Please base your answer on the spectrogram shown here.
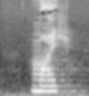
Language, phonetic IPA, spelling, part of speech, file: Belarusian, [maj], май, noun, Be-май.ogg
- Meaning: May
